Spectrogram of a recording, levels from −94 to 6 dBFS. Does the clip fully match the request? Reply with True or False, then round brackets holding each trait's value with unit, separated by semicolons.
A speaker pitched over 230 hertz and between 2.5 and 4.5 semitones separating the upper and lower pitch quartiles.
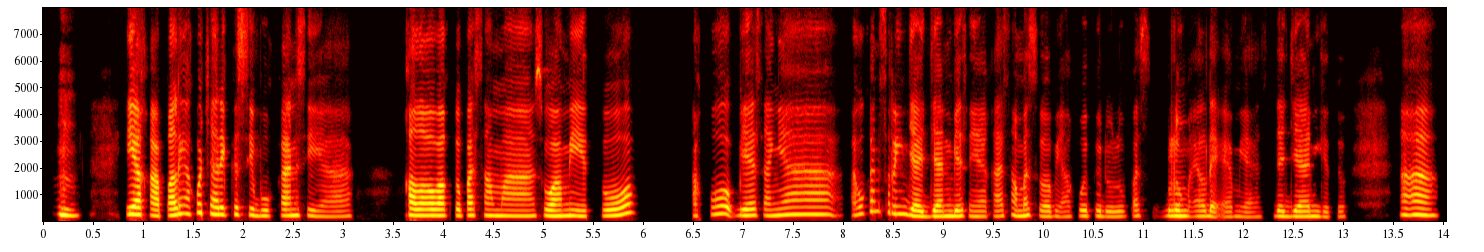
False (215 Hz; 2.8 semitones)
